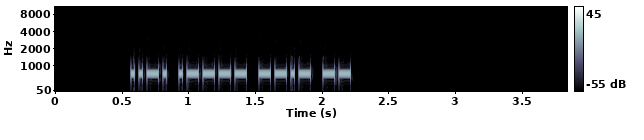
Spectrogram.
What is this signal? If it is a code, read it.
Morse code, heard as a keyed tone, about 40 wpm, 690 Hz. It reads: F1QM
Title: DXCC-100 Call Signs - 4 Characters - Repeated 2x - 40wpm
